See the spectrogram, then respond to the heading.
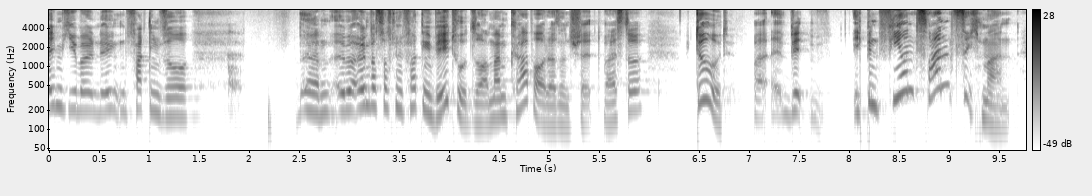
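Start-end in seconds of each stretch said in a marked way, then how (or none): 6.5-9.3 high, slow, exasperated stretch; indignant complaint. Real, not acted. Young man complaining of a failing body, indignant. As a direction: protest your age in a high, drawn-out voice.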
